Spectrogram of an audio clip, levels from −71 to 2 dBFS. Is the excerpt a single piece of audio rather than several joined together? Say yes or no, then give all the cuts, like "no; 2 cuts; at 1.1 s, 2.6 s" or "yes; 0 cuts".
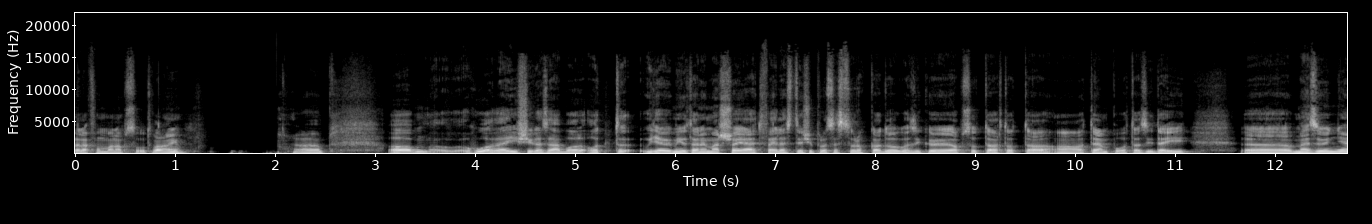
yes; 0 cuts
